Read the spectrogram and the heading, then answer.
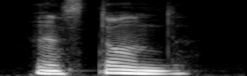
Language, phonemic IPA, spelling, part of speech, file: French, /stɑ̃d/, stand, noun, Fr-stand.ogg
- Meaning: 1. stand (In various senses, such as a small building, booth, or stage, as in a bandstand or hamburger stand.) 2. Pit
